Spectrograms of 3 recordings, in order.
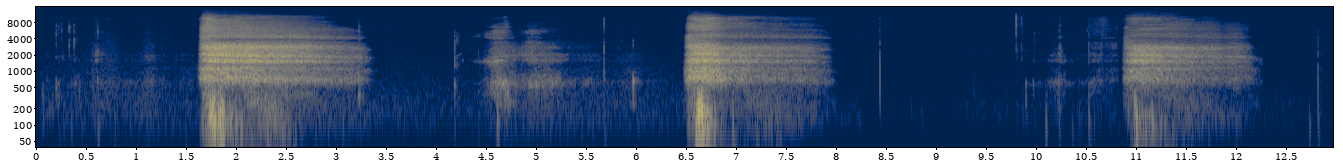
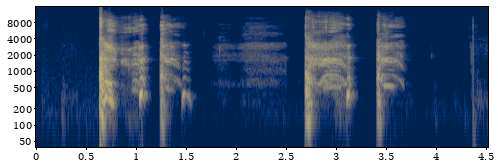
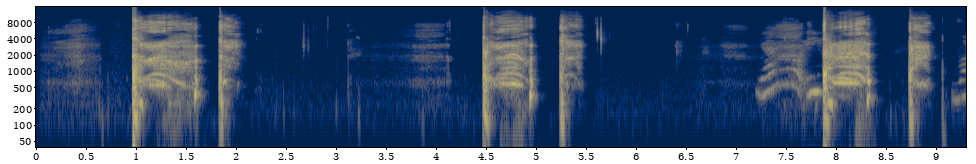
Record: {"exhalation_length": "13.0 s", "exhalation_amplitude": 27921, "exhalation_signal_mean_std_ratio": 0.37, "cough_length": "4.5 s", "cough_amplitude": 32768, "cough_signal_mean_std_ratio": 0.35, "three_cough_length": "9.3 s", "three_cough_amplitude": 32768, "three_cough_signal_mean_std_ratio": 0.38, "survey_phase": "beta (2021-08-13 to 2022-03-07)", "age": "18-44", "gender": "Female", "wearing_mask": "No", "symptom_headache": true, "symptom_onset": "13 days", "smoker_status": "Ex-smoker", "respiratory_condition_asthma": false, "respiratory_condition_other": false, "recruitment_source": "REACT", "submission_delay": "9 days", "covid_test_result": "Negative", "covid_test_method": "RT-qPCR", "influenza_a_test_result": "Negative", "influenza_b_test_result": "Negative"}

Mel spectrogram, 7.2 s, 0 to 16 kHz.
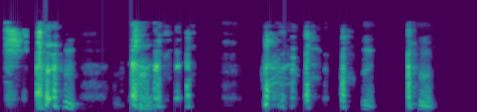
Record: {"three_cough_length": "7.2 s", "three_cough_amplitude": 28441, "three_cough_signal_mean_std_ratio": 0.36, "survey_phase": "beta (2021-08-13 to 2022-03-07)", "age": "45-64", "gender": "Female", "wearing_mask": "No", "symptom_runny_or_blocked_nose": true, "smoker_status": "Ex-smoker", "respiratory_condition_asthma": false, "respiratory_condition_other": false, "recruitment_source": "Test and Trace", "submission_delay": "3 days", "covid_test_result": "Positive", "covid_test_method": "ePCR"}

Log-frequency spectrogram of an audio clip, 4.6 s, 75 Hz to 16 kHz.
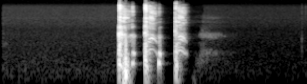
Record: {"cough_length": "4.6 s", "cough_amplitude": 32768, "cough_signal_mean_std_ratio": 0.23, "survey_phase": "alpha (2021-03-01 to 2021-08-12)", "age": "18-44", "gender": "Female", "wearing_mask": "No", "symptom_cough_any": true, "symptom_fatigue": true, "symptom_change_to_sense_of_smell_or_taste": true, "symptom_loss_of_taste": true, "symptom_onset": "3 days", "smoker_status": "Never smoked", "respiratory_condition_asthma": false, "respiratory_condition_other": false, "recruitment_source": "Test and Trace", "submission_delay": "2 days", "covid_test_result": "Positive", "covid_test_method": "RT-qPCR", "covid_ct_value": 19.6, "covid_ct_gene": "S gene", "covid_ct_mean": 20.9, "covid_viral_load": "140000 copies/ml", "covid_viral_load_category": "Low viral load (10K-1M copies/ml)"}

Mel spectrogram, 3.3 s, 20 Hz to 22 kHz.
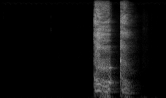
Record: {"cough_length": "3.3 s", "cough_amplitude": 18413, "cough_signal_mean_std_ratio": 0.32, "survey_phase": "beta (2021-08-13 to 2022-03-07)", "age": "18-44", "gender": "Female", "wearing_mask": "No", "symptom_cough_any": true, "symptom_shortness_of_breath": true, "symptom_sore_throat": true, "symptom_fatigue": true, "symptom_headache": true, "smoker_status": "Current smoker (1 to 10 cigarettes per day)", "respiratory_condition_asthma": false, "respiratory_condition_other": false, "recruitment_source": "Test and Trace", "submission_delay": "1 day", "covid_test_result": "Positive", "covid_test_method": "RT-qPCR", "covid_ct_value": 22.1, "covid_ct_gene": "ORF1ab gene", "covid_ct_mean": 22.6, "covid_viral_load": "38000 copies/ml", "covid_viral_load_category": "Low viral load (10K-1M copies/ml)"}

